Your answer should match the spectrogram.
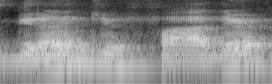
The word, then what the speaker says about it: grandfather: Como se fosse grandfather, grandfather. Mas a pronúncia é o grand, que é a sílaba tônica, ó, G-R-A-N, grand.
